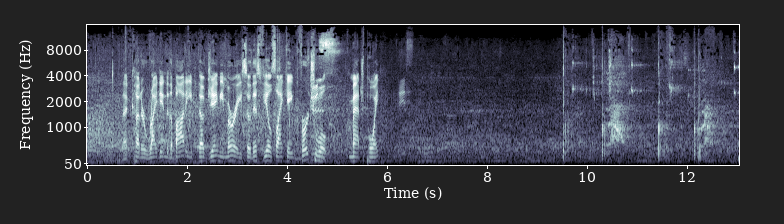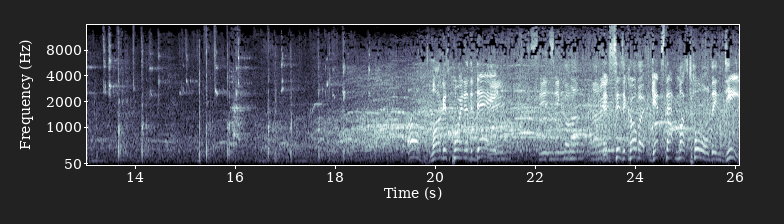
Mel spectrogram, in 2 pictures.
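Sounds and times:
shoe squeaks: 9.5s - 18.8s
racket striking tennis ball: 15.2s - 17.2s
crowd cheering and applause: 18.0s - 26.0s
players shouting: 18.0s - 26.0s.

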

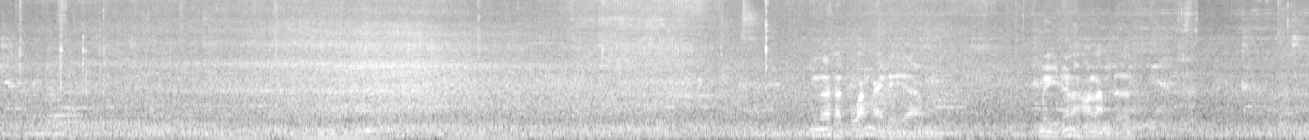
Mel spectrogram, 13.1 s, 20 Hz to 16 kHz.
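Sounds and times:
road traffic rumble: 0.0s - 13.0s
vehicle passing close by: 2.3s - 6.7s.

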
